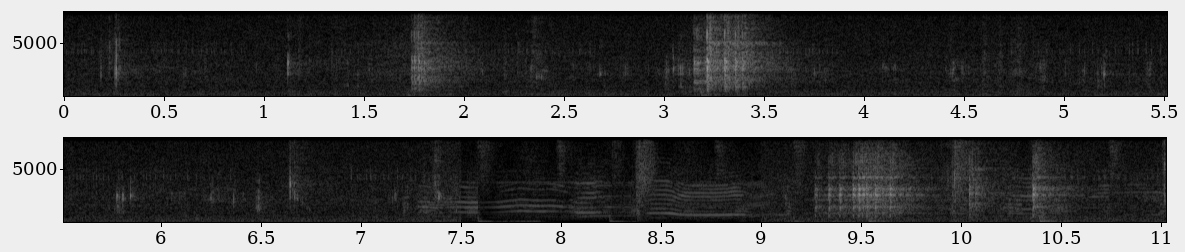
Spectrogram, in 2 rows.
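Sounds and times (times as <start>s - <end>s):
close-up chewing: 0.0s - 7.6s
steady low hum: 0.0s - 11.0s.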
